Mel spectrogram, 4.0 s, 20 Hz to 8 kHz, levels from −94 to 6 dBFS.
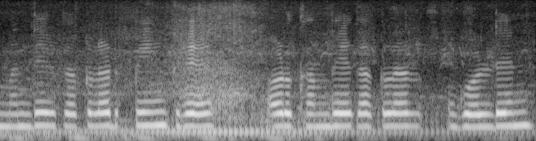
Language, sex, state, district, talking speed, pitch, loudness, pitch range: Hindi, female, Bihar, Katihar, 165 wpm, 235 Hz, -15 LUFS, 235-245 Hz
